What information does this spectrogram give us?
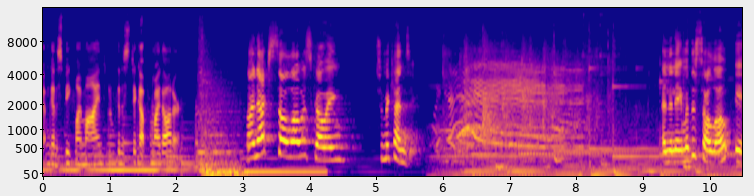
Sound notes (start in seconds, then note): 5.8 cheering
